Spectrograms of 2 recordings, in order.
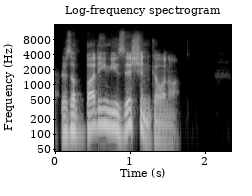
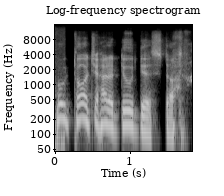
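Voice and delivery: imitated PSA father, higher; commercial dad; 4 semitones higher than usual. Echoing the dad just heard in the commercial, mock-indignant. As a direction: copy the dad's indignant demand. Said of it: "I was probably spot on".

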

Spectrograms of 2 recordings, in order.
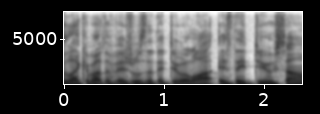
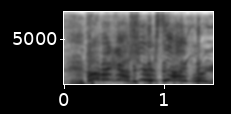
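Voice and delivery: high, squealing mock panic; freaking out. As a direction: squeal it like she's losing it. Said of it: "She just freaks out".

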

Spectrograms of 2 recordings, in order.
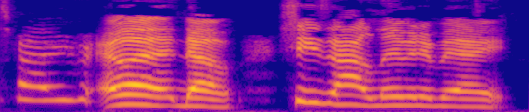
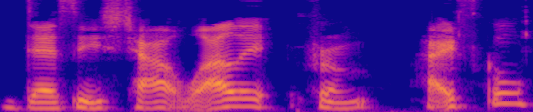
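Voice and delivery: ordinary talk, nothing marked

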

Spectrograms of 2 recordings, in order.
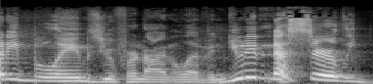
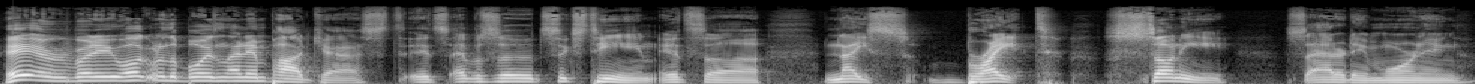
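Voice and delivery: podcast host intro; 5 semitones lower than usual. Acted. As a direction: show host greeting.

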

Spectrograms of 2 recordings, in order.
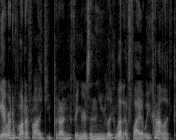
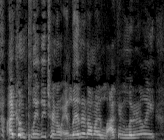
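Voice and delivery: usual speaking voice

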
